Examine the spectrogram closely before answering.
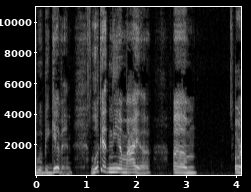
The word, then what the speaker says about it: Nehemiah: the provision it would be given look at nehemiah um or nehemiah is really how you pronounce it look at him in the hemiah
